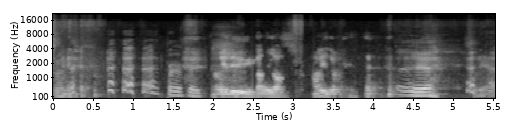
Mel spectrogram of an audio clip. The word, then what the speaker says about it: Ballylough: pronounce it. Perfect. Ballylough.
